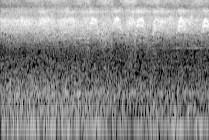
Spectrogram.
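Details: Cicadas singing in the peak summer heat: a dense, unbroken, high-pitched buzzing chorus with a faint shimmering pulse that swells slightly midway, over a soft low rumble, with no other clear sounds.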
